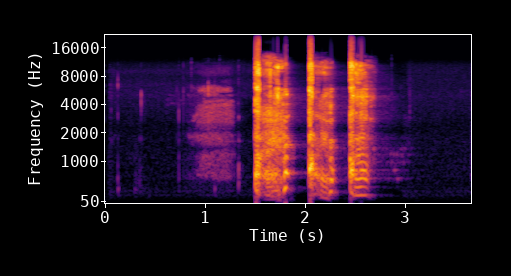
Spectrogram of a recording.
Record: {"cough_length": "3.7 s", "cough_amplitude": 32768, "cough_signal_mean_std_ratio": 0.35, "survey_phase": "beta (2021-08-13 to 2022-03-07)", "age": "45-64", "gender": "Female", "wearing_mask": "No", "symptom_runny_or_blocked_nose": true, "symptom_fatigue": true, "smoker_status": "Never smoked", "respiratory_condition_asthma": false, "respiratory_condition_other": false, "recruitment_source": "Test and Trace", "submission_delay": "2 days", "covid_test_result": "Positive", "covid_test_method": "RT-qPCR"}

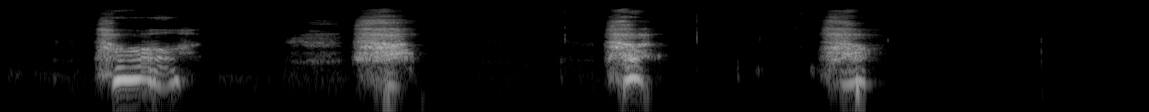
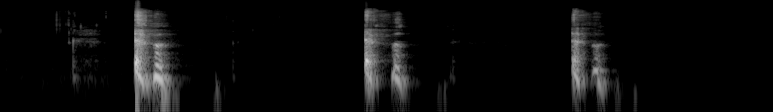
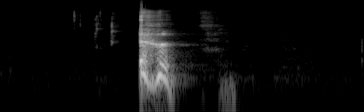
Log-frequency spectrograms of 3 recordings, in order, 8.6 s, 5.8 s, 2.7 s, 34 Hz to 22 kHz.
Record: {"exhalation_length": "8.6 s", "exhalation_amplitude": 17502, "exhalation_signal_mean_std_ratio": 0.35, "three_cough_length": "5.8 s", "three_cough_amplitude": 32768, "three_cough_signal_mean_std_ratio": 0.18, "cough_length": "2.7 s", "cough_amplitude": 32768, "cough_signal_mean_std_ratio": 0.22, "survey_phase": "beta (2021-08-13 to 2022-03-07)", "age": "65+", "gender": "Female", "wearing_mask": "No", "symptom_none": true, "smoker_status": "Never smoked", "respiratory_condition_asthma": false, "respiratory_condition_other": false, "recruitment_source": "REACT", "submission_delay": "1 day", "covid_test_result": "Negative", "covid_test_method": "RT-qPCR", "influenza_a_test_result": "Negative", "influenza_b_test_result": "Negative"}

